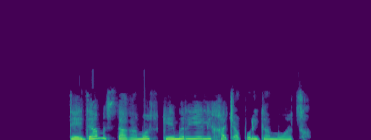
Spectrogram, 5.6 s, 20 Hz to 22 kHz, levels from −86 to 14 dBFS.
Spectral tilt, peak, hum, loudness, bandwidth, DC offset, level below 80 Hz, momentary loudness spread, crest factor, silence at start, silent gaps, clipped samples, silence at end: -5.5 dB/octave; 0 dBFS; none; -15 LUFS; 7.8 kHz; under 0.1%; -52 dBFS; 9 LU; 16 dB; 1.05 s; 3.62-3.66 s; under 0.1%; 1 s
